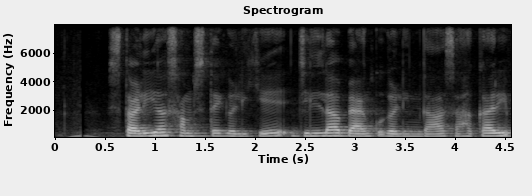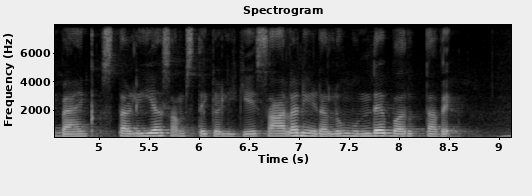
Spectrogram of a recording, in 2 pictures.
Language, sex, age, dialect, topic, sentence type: Kannada, female, 18-24, Mysore Kannada, banking, statement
